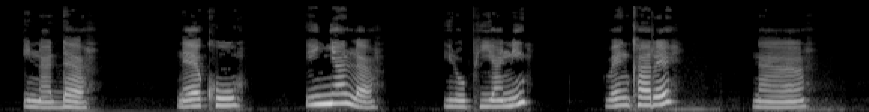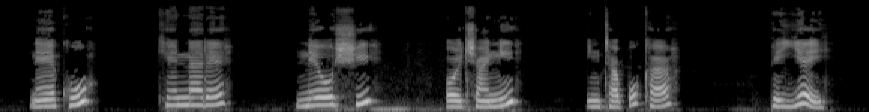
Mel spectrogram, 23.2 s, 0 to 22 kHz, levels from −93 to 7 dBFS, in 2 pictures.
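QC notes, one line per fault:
3.36 s, damaged data in a compressed stream: a quick glitch in the speech where corrupted data tripped up the decoder. It couldn't read that frame, lost sync and hunted for the next header.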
